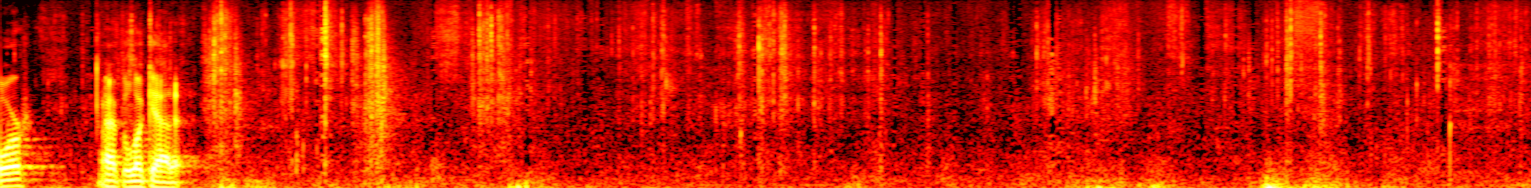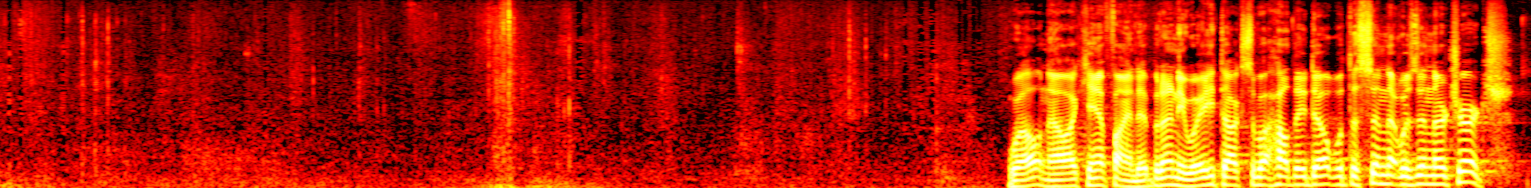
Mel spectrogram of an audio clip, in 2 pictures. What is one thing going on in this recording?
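A man reads out calmly through a microphone.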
